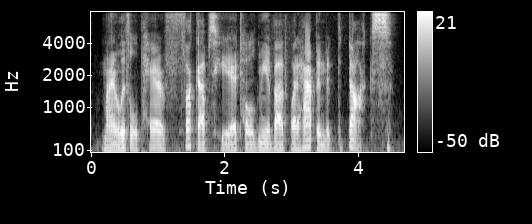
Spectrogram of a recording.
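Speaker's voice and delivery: put-on voice with slight Italian accent. Game master voicing Kindly Cheng as the players approach: Kindly Cheng, a little Italian. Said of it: "Going a little Italian".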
